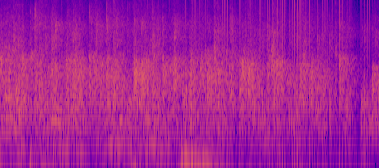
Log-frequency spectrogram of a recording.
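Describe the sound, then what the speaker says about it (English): Sustained, loud audience applause and cheering for the MVP winner at a Rocket League esports grand final, a thick continuous wash of clapping that holds steady before easing slightly at the end. "Everyone, a round of applause, please, for Dom."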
